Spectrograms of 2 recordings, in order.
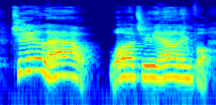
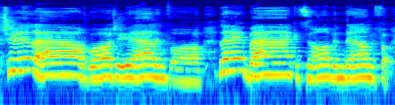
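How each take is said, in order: First: Chill out, pause, then what you yelling for; pause after out. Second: Chill out, what you yelling for sung smoothly with no break; smooth, no pauses. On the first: Coach shows the pause the singer makes, chill out then a break. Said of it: "It's like a little pause there". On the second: Coach shows the wrong smooth version without pauses. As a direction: run the lines together legato. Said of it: "just singing it all smoothly". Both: Shown as a demonstration.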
